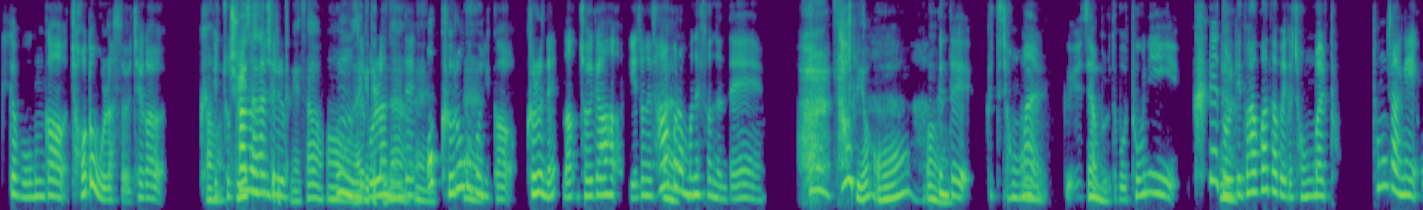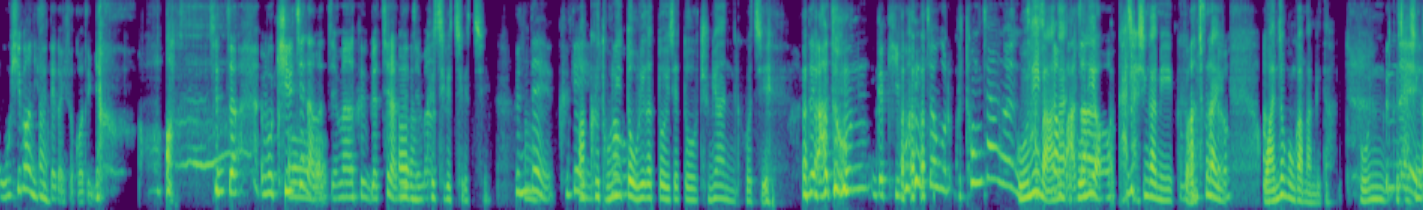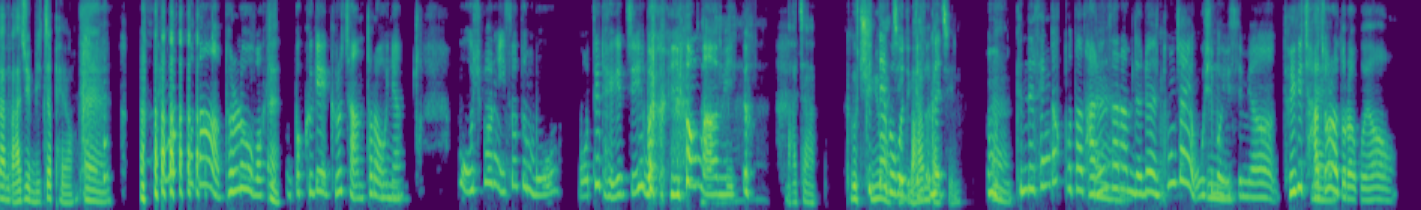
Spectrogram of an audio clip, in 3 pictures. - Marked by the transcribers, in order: tapping; gasp; unintelligible speech; gasp; laugh; laughing while speaking: "있었거든요"; other background noise; laugh; laughing while speaking: "기본적으로"; laughing while speaking: "맞아. 맞아요"; laugh; laugh; laughing while speaking: "막 이런 마음이 또"; gasp
- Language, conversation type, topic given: Korean, unstructured, 자신감을 키우는 가장 좋은 방법은 무엇이라고 생각하세요?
